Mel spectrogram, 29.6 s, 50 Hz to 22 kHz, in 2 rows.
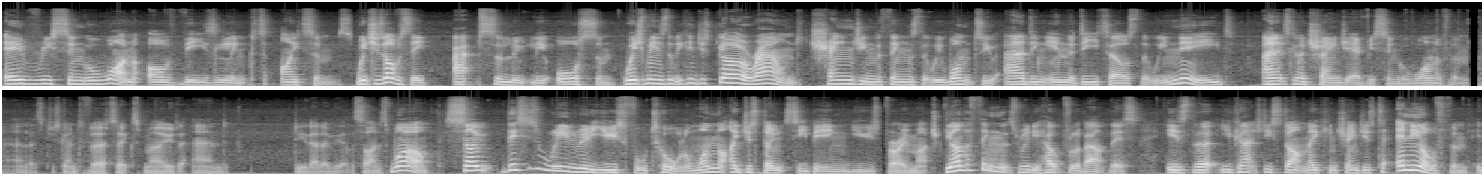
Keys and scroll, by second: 7.9 Tab, 8.5 g, 8.9 ctrl+z, 9.2 Tab, 9.9 i, 10.9 e, 11.4 Tab, 12.1 ctrl+x, 12.3 Tab, 14.8 Tab, 16.2 a, 16.9 alt+x, 18.7 Tab.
